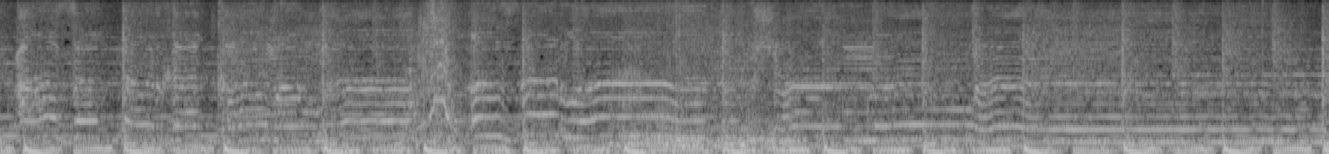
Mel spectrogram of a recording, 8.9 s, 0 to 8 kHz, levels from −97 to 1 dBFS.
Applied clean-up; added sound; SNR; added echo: none; Zipper (clothing); 10 dB; none.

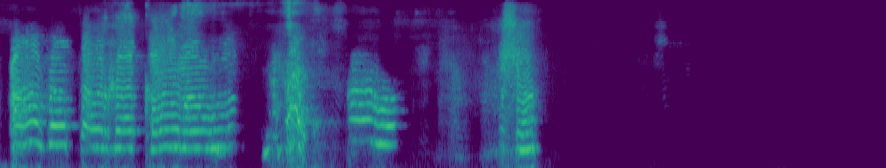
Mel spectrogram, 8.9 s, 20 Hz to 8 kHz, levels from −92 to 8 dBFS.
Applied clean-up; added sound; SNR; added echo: neural mask model Resemble Enhance denoiser.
